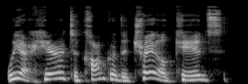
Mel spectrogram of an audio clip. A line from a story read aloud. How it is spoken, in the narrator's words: bellowed to us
